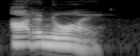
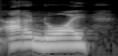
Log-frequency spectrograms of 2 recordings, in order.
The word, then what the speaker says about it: Adonai: And in the Siddur, God's name in Hebrew is pronounced Adonai. Now, Adonai is used approximately 300 times in the Hebrew Bible. It simply means Lord or Master. The reason that Jewish people use this title for God, Adonai,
